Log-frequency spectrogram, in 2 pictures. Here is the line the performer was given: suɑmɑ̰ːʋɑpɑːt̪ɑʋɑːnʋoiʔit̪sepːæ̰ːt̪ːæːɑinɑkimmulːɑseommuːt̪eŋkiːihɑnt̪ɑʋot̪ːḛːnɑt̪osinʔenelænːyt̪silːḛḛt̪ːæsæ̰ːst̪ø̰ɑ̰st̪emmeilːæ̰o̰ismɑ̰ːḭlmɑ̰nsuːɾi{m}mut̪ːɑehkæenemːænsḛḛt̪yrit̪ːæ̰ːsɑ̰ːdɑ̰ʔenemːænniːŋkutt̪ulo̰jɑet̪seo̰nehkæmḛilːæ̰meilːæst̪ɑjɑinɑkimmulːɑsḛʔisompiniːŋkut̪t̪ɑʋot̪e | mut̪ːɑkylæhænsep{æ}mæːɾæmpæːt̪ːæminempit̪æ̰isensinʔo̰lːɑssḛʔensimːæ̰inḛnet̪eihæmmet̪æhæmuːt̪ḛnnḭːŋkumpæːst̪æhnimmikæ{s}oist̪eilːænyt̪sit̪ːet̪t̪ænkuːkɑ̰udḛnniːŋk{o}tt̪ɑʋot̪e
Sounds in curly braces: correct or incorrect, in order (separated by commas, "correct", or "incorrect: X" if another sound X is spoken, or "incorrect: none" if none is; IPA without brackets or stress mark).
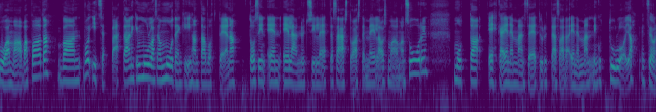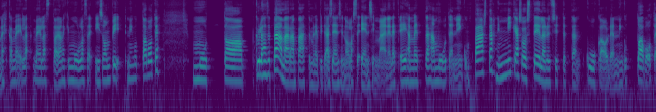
incorrect: n, incorrect: æː, correct, incorrect: u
